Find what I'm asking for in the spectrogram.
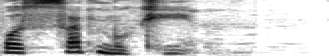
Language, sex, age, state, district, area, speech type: Assamese, female, 30-45, Assam, Dibrugarh, rural, read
